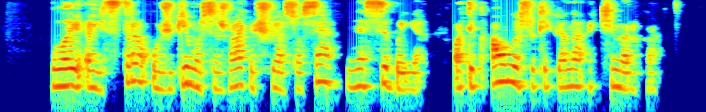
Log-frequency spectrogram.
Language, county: Lithuanian, Vilnius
